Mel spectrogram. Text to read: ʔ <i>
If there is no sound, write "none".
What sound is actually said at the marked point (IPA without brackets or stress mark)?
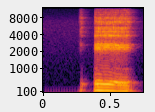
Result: e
